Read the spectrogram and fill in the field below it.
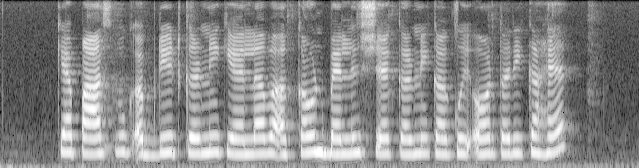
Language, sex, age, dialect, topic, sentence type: Hindi, female, 18-24, Marwari Dhudhari, banking, question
